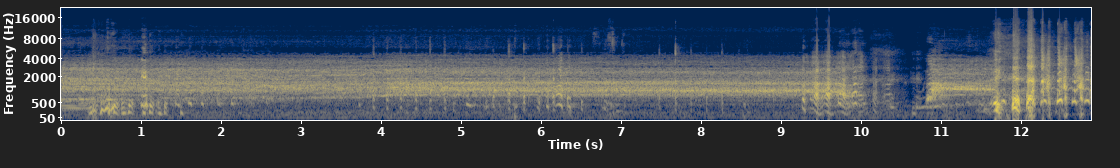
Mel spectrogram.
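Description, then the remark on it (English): Harsh, screamed singing vocals roar loudly and almost continuously, briefly dropping out before returning in rough, punchy bursts. “That dude is talented as fuck, yo. That dude is awesome. He's got some screams on him, dude.”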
